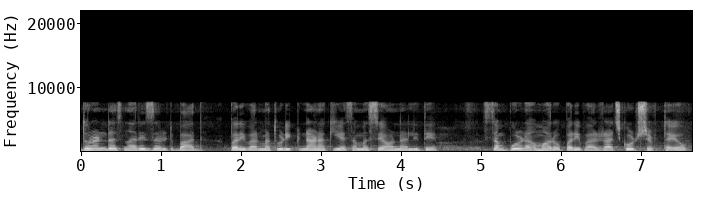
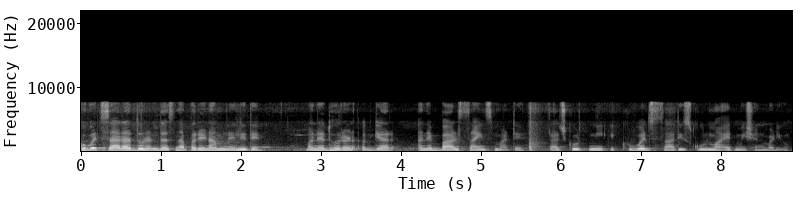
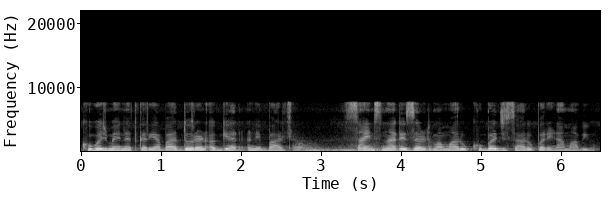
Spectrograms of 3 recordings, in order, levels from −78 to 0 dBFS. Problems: background sounds at intervals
